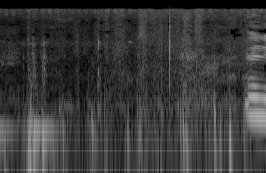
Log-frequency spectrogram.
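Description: Dogs' claws clicking and tapping on a wooden step in scattered light taps. A person's voice starts speaking near the end.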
